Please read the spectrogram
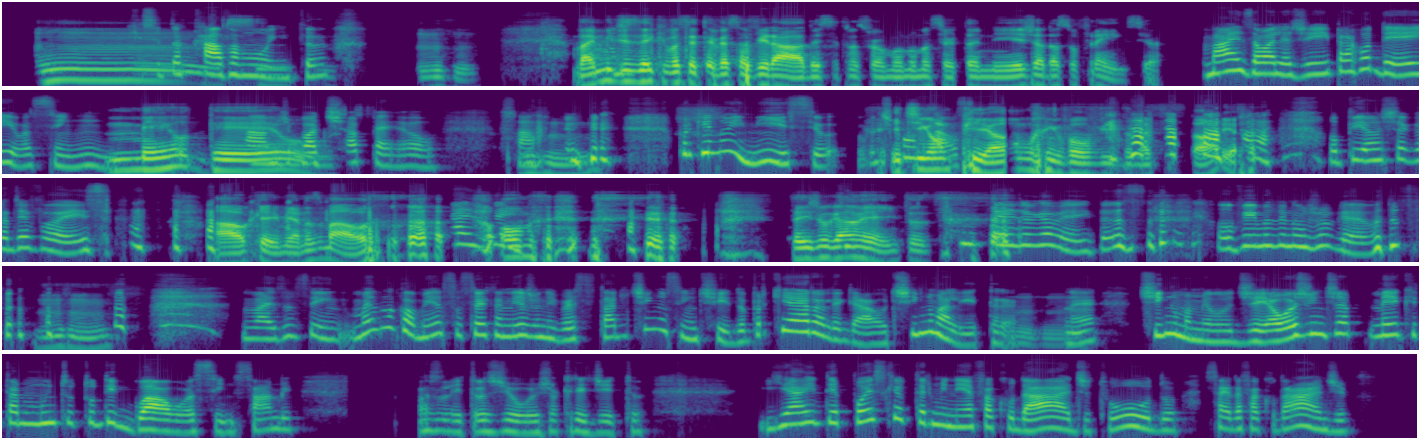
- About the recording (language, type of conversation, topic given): Portuguese, podcast, Questão sobre o papel da nostalgia nas escolhas musicais
- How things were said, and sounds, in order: drawn out: "Hum"; chuckle; tapping; surprised: "Meu Deus!"; chuckle; laughing while speaking: "E tinha um peão envolvido nessa história?"; laugh; laugh; joyful: "Sem julgamentos. Ouvimos e não julgamos"; laugh; laughing while speaking: "ou, sem julgamentos"; laugh; laugh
